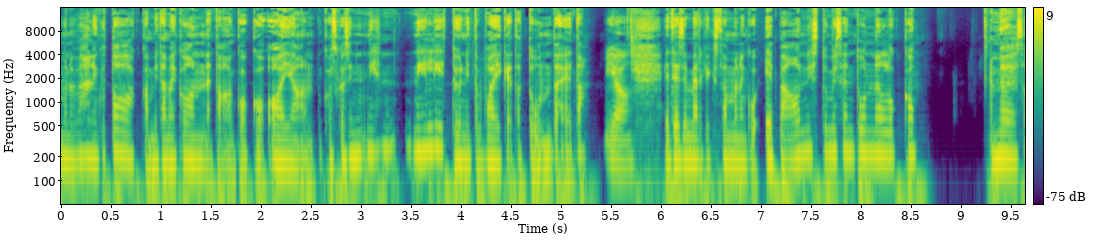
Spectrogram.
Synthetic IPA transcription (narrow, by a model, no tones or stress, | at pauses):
mːoneʋʋæhæniːkut̪ɑːkːɑmit̪æmekɑnːḛt̪ɑ̰ːŋko̰ko̰ʔɑjɑ̰nkoskɑsinniːnniːhiliːt̪ːyːniːt̪æʋɑikḛjt̪ɑt̪ṵnt̪ḛit̪ɑ | et̪esimerkikssemːoneŋkuʔepæonːist̪umisent̪unːelːukːo | myøs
